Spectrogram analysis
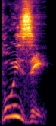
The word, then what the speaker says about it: Boise: Although apparently it's pronounced Boise, which is also one of these.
